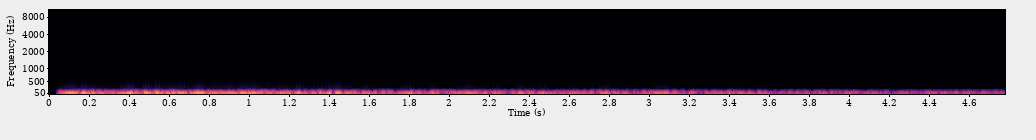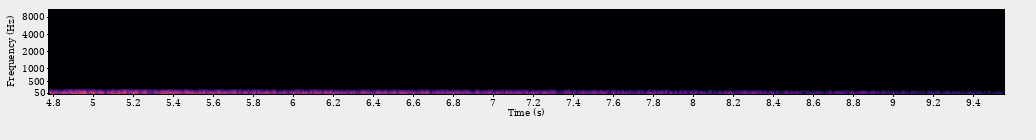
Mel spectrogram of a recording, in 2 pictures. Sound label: Impact Lfe Rumble; Low Impacts; Sound Effects:Impacts; Blastwave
